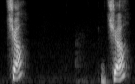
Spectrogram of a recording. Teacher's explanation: the sounds will have to come out with a burst of air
